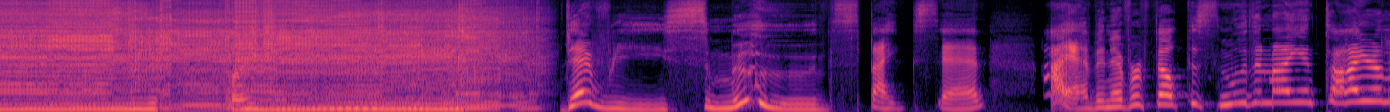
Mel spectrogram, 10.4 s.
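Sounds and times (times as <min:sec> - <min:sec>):
barber's electric hair clippers buzzing: 0:00.0 - 0:04.2
speech: 0:04.2 - 0:10.4.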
